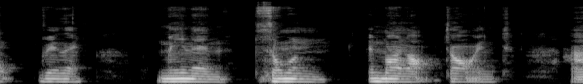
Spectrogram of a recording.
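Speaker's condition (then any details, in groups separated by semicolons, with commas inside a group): Cerebral palsy; obvious speech impediment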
